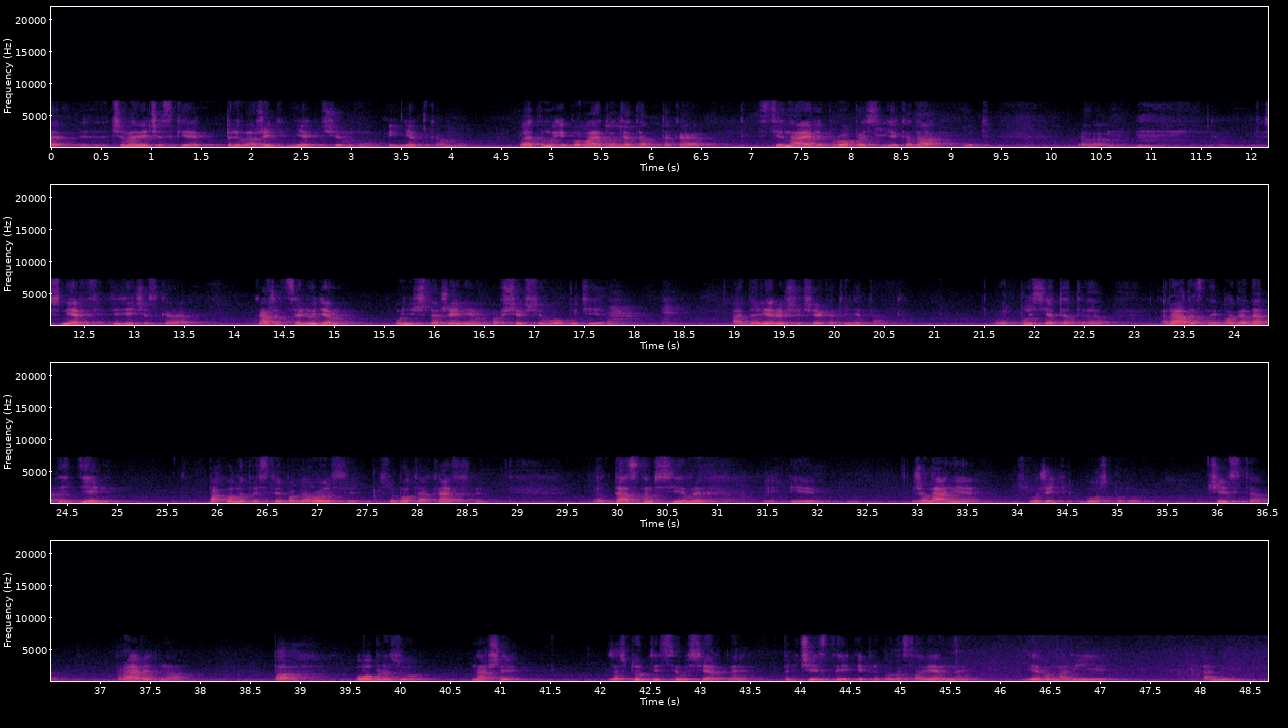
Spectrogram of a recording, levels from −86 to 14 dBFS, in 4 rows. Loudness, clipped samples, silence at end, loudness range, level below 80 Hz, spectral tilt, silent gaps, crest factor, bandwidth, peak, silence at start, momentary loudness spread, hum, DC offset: -32 LUFS; under 0.1%; 0 s; 4 LU; -64 dBFS; -6.5 dB/octave; none; 20 dB; 7.6 kHz; -12 dBFS; 0 s; 21 LU; none; under 0.1%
